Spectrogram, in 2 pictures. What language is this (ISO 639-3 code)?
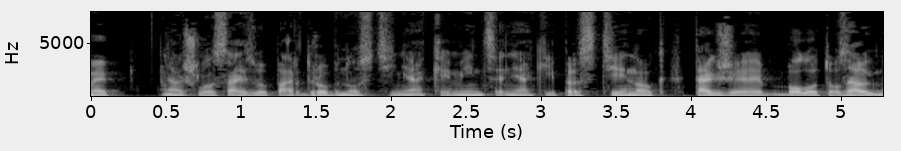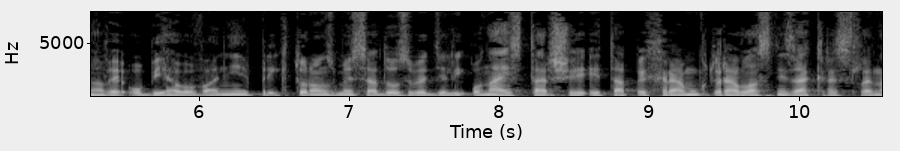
slk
